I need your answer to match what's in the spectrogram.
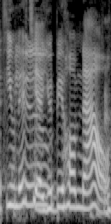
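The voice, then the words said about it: Put-on German accent. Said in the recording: “why does the Windmere also have a German accent?”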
